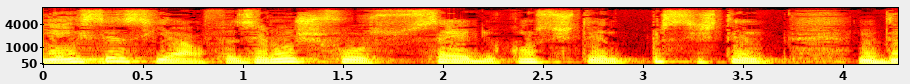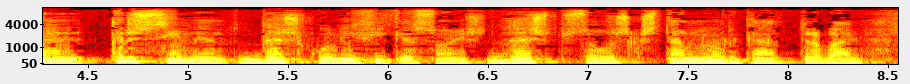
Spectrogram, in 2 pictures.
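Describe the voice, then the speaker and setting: Noticeable background noise sits behind the speech. The man delivers his lines at a moderate pace. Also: medium pitch for a man, ordinary pitch variation. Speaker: teachers' union leader. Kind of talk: TV studio debate.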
